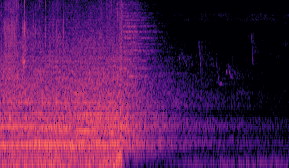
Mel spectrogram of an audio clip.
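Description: Eerie, horn-like drone sound effect of several steady tones held together, fading away from about two seconds in.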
